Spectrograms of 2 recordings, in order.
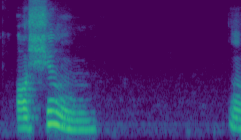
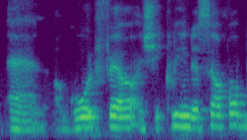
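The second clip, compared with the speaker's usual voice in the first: usual speaking voice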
